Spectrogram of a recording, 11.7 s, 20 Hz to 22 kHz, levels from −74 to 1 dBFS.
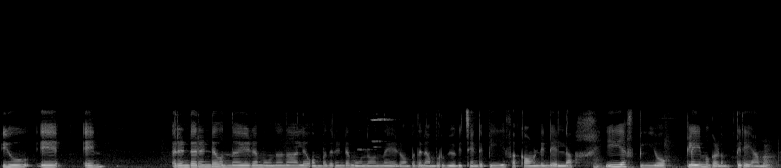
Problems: low volume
